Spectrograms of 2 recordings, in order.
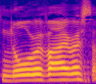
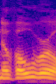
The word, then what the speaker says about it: norovirus: And let's be honest, the illnesses that we've had this year, there's this norovirus, I've said it right, I keep calling it Novora or something, there's this norovirus, but even just coughs.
